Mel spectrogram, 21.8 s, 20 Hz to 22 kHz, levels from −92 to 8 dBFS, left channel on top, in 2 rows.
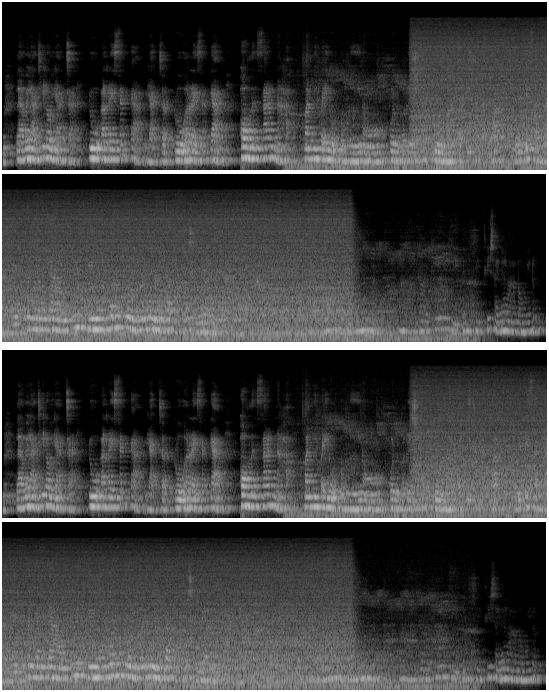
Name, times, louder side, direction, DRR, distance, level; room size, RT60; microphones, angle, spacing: voice 1, 0.0-1.4 1.7-2.3 2.6-4.4 4.7-5.7 6.0-9.2 9.8-10.0 10.2-16.1, equal, 20° right, -1 dB, 0.4 m, -30 dB
sound 1, 5.6-20.4, equal, 65° right, 0.7 m, -42 dB
sound 2, 8.1-17.9, equal, 25° left, 0.8 m, -37 dB
voice 2, 17.0-18.4 18.8-21.5, equal, 50° left, 3 dB, 0.3 m, -38 dB
2.6 x 2.1 x 2.3 m, 1.0 s
head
